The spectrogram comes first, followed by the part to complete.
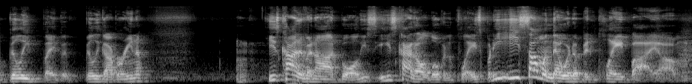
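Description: A man in his thirties talks through a movie review in a small living room, speaking straight into his webcam. He rambles eagerly and fills gaps with ums, and his pitch swings high and low as he gets excited. It is casual and unscripted, like a home video. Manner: rambling, enthusiastic, lots of fillers.

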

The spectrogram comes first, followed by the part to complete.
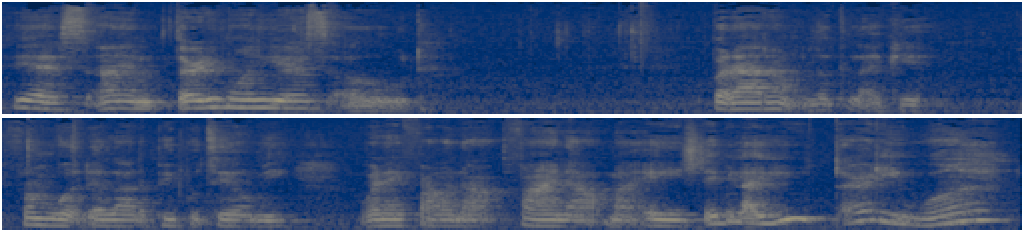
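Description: A woman's voice: lowish voice, animated, measured pace, vocal fry, warm tone. Chatty woman eating in an echoey kitchen. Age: 30s. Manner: chatty, laughs often, talks while eating. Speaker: mukbang vlogger. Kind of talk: casual Q and A chat while eating. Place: home kitchen, indoors. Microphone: fixed camera across a table. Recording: echoey kitchen with faint ambient noise.

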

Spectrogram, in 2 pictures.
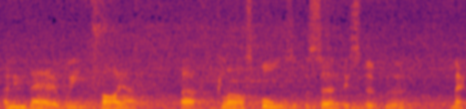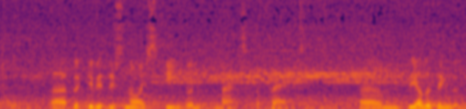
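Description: A middle-aged man on a factory floor, calmly explaining how masts are made, technical and measured, with many fillers. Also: mid-range voice. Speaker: mast factory manager. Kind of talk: explaining a manufacturing process. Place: large factory floor, indoors. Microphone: camera mic at a distance. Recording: echoey factory hall, mic far off, loud machine noise.

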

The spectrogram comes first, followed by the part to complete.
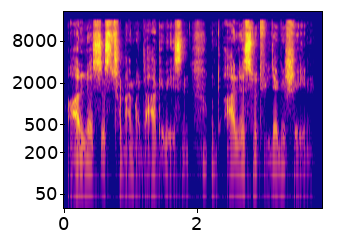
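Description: Guy reading as a superior lecturing detective, super deep and creaky, measured audiobook delivery. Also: heavily acted. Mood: lecturing, confident. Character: self-assured, lecturing male master detective. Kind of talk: audiobook character dialogue.

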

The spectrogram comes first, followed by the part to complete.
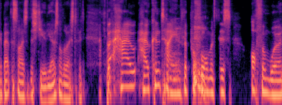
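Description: A man's voice: medium pitch, dry recording. Man hosting, dry close-miked sound. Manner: discursive, frequent tag questions. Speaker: podcast host. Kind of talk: conversational interview. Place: small furnished room at home. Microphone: close desk microphone.

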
